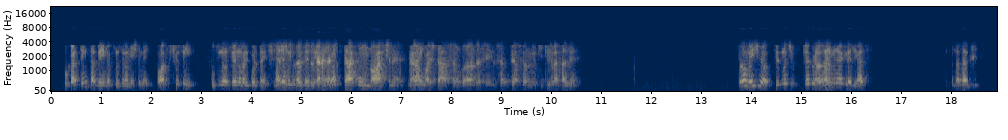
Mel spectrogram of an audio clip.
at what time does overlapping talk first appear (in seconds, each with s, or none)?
4.3 s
